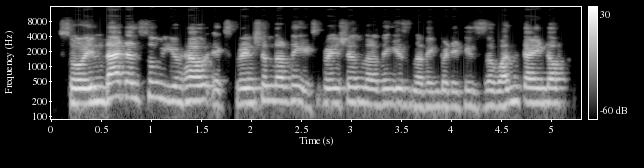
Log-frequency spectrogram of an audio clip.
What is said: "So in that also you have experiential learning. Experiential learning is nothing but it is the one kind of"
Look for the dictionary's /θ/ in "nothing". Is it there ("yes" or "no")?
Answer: no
